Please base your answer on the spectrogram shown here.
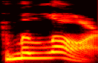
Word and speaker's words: Mark Millar: go wrong with is pronouncing his name wrong which I did for Years Mark Millar I I would call him yeah but also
